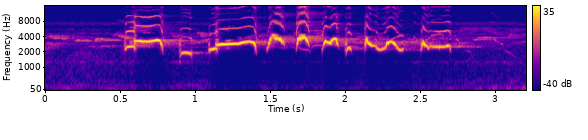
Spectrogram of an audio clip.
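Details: Lure song from an oriental magpie-robin, used to prompt other birds to sing: a rapid sequence of clear looping whistles, rising and dipping, about ten notes in two seconds.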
